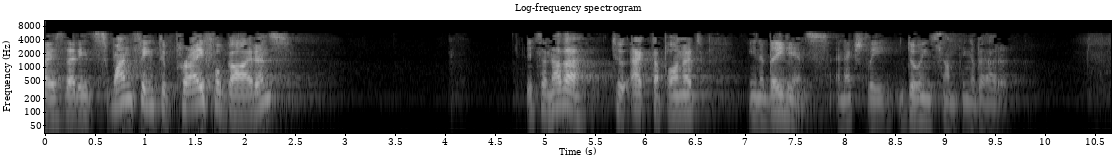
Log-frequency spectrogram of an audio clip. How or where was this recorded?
large echoing room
